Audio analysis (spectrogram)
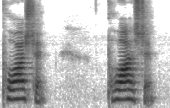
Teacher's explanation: Le R, il n'est pas si sonnant en allemand. C'est presque un A.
